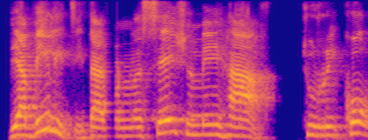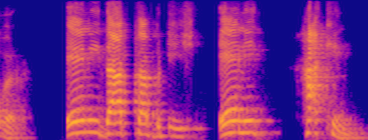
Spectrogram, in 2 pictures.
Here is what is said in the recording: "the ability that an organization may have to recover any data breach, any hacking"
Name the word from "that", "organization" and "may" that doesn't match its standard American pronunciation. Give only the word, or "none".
organization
